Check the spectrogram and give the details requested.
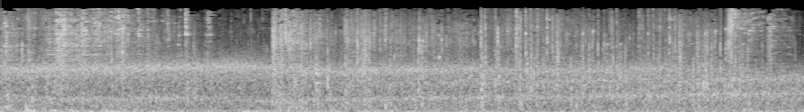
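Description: Rock breaking up with a dense, continuous crackle and clatter of debris.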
